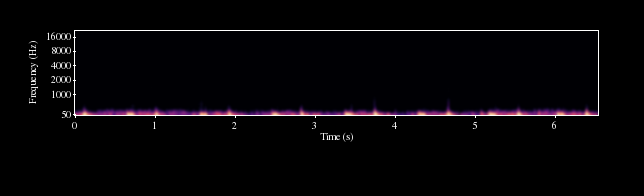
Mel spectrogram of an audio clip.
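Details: 36-year-old male recording his own heart with a homemade microphone stethoscope, over the mitral (bicuspid) valve area: regular lub-dub at about 66 beats a minute, muffled with low rumble; normal heart sounds.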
